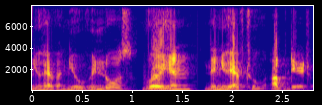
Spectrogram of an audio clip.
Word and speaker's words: Version: that we have the version which means version the version so you see how the word spelling is the same but it is pronounced differently so the version the next word is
